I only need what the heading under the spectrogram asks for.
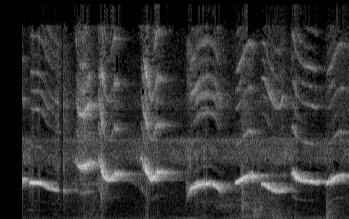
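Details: Wambi bird in full, lively song: clear whistled notes sliding down and then up, in phrases about half a second long with short breaks, over a steady high hiss.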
